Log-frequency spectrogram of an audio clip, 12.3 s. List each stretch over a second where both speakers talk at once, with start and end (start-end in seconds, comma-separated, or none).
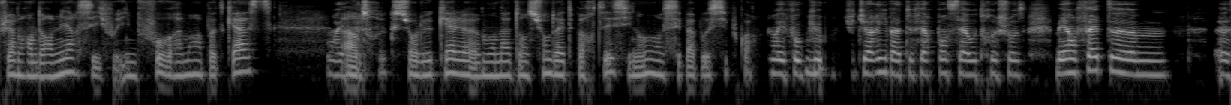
none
